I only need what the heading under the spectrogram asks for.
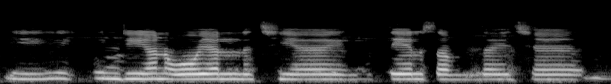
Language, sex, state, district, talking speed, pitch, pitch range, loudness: Maithili, female, Bihar, Supaul, 80 wpm, 240 Hz, 230-250 Hz, -16 LUFS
